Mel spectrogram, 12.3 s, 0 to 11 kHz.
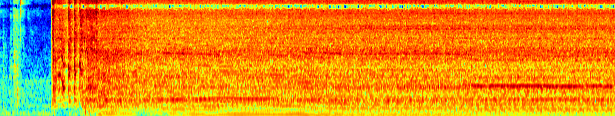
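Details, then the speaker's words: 2004 Toyota RAV4 2.4 L four-cylinder after replacing a failed water pump with shot bearings that caused a harmonic rattle: starts after short crank, steady even quiet idle, no rattle; repair fixed it. "well no more rattle sounds pretty good huh nice and quiet so uh that was the problem bearings and the uh water pump were shot"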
